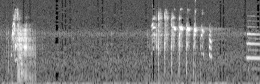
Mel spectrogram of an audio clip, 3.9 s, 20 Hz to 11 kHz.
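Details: Bald eagles exchanging calls at their Big Bear, California nest during a nighttime incubation shift change, 28 January 2020, as the female lands. A short harsh squeal, then a quick run of piping, chittering notes, and a brief tonal sound at the end.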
